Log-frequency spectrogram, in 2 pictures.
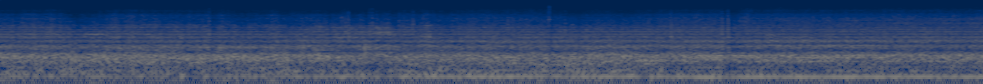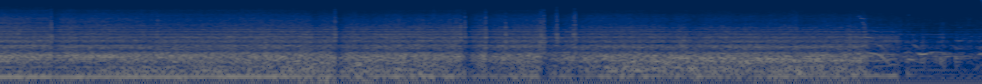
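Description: A band plays loud amplified music through speakers.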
